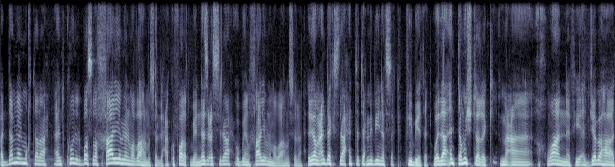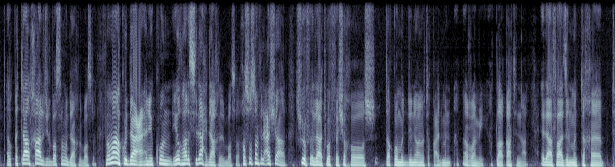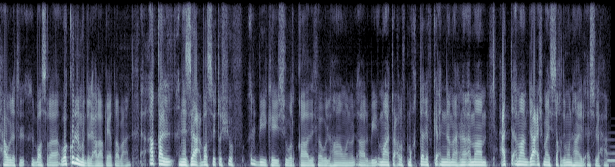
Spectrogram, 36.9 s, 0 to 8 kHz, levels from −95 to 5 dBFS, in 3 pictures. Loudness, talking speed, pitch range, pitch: -15 LUFS, 155 wpm, 115-160 Hz, 130 Hz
